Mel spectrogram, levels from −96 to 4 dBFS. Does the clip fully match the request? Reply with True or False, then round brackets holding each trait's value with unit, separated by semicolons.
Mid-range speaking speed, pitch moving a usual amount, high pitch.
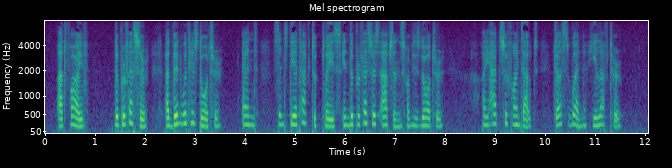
True (160 wpm; 3.2 semitones; 220 Hz)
